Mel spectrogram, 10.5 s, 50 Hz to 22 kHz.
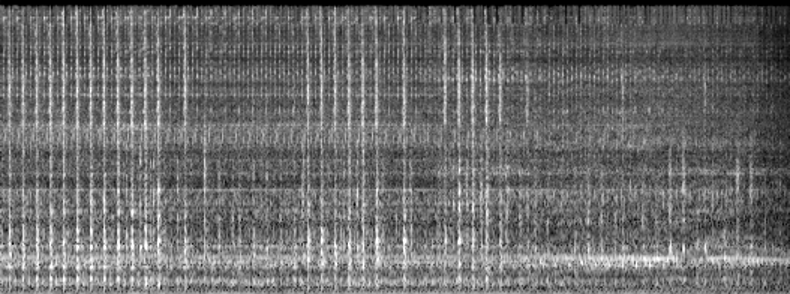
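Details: A BMW F07 with the N55 engine idles with a sharp metallic knock about three times a second, fading toward the end.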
